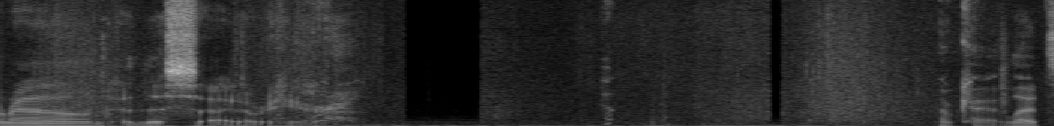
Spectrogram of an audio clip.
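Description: Ocean waves splash and slosh around close by.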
